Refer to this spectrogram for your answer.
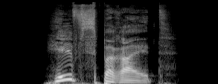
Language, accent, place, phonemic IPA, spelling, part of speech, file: German, Germany, Berlin, /ˈhɪlfsbəˌʁaɪ̯t/, hilfsbereit, adjective, De-hilfsbereit.ogg
- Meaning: helpful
